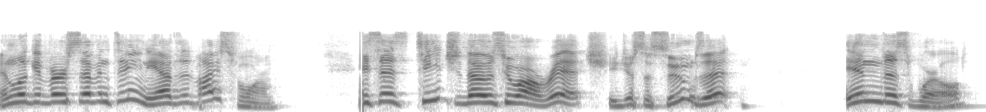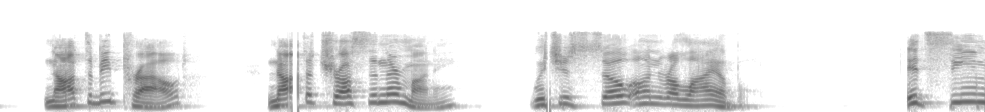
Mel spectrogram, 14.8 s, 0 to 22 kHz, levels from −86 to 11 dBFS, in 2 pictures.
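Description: Unconcealed Bluetooth headset packet loss at 2.70–2.72, 9.55–9.63 and 11.49–11.52 s leaves hard-edged silent gaps where headset-to-phone packets vanished; the middle burst chops the speech repeatedly.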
